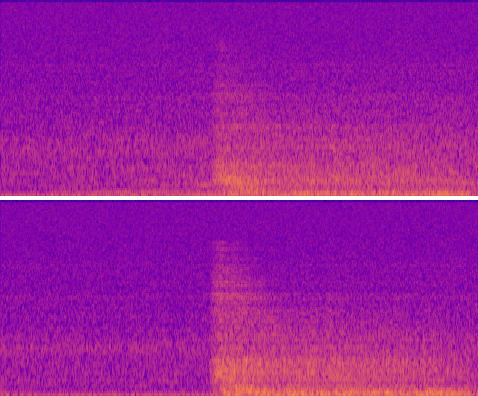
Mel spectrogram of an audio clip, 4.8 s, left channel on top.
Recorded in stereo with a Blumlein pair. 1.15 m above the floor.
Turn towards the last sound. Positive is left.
turn(degrees=-65)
